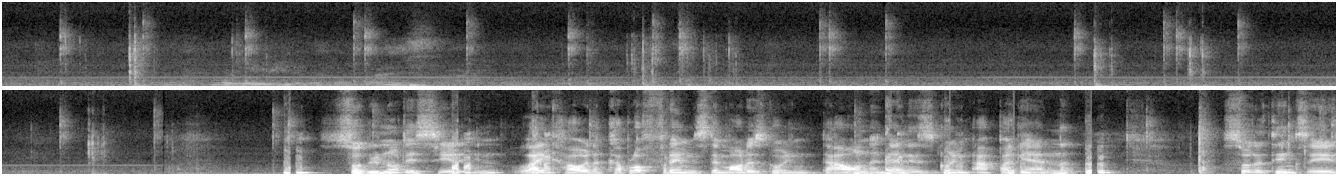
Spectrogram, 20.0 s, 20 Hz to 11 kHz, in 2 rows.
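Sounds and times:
keyboard and mouse clicks: 0:00.4 - 0:02.0, 0:02.6 - 0:02.9, 0:04.2 - 0:06.8, 0:08.0 - 0:09.4.

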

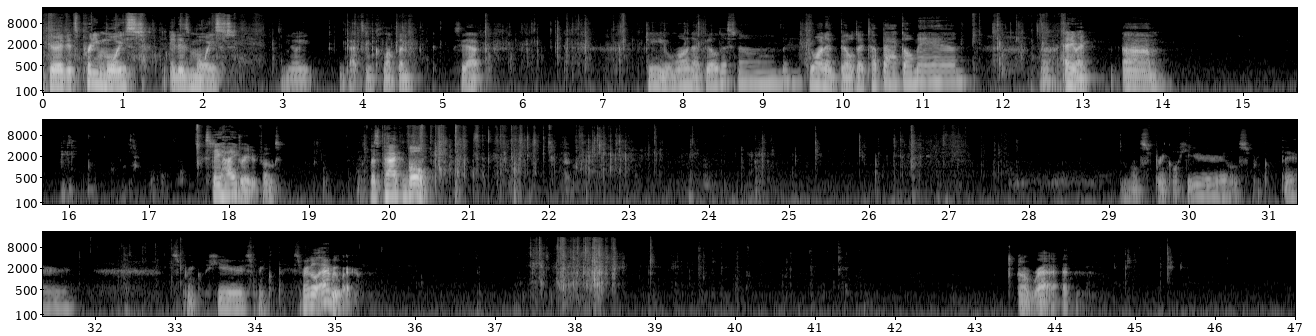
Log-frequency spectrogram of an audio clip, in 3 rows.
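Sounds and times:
tobacco bag crinkling: 0:00.0 - 0:10.0, 0:11.4 - 0:13.0, 0:19.7 - 0:28.0, 0:37.3 - 0:41.6, 0:44.6 - 0:45.8.

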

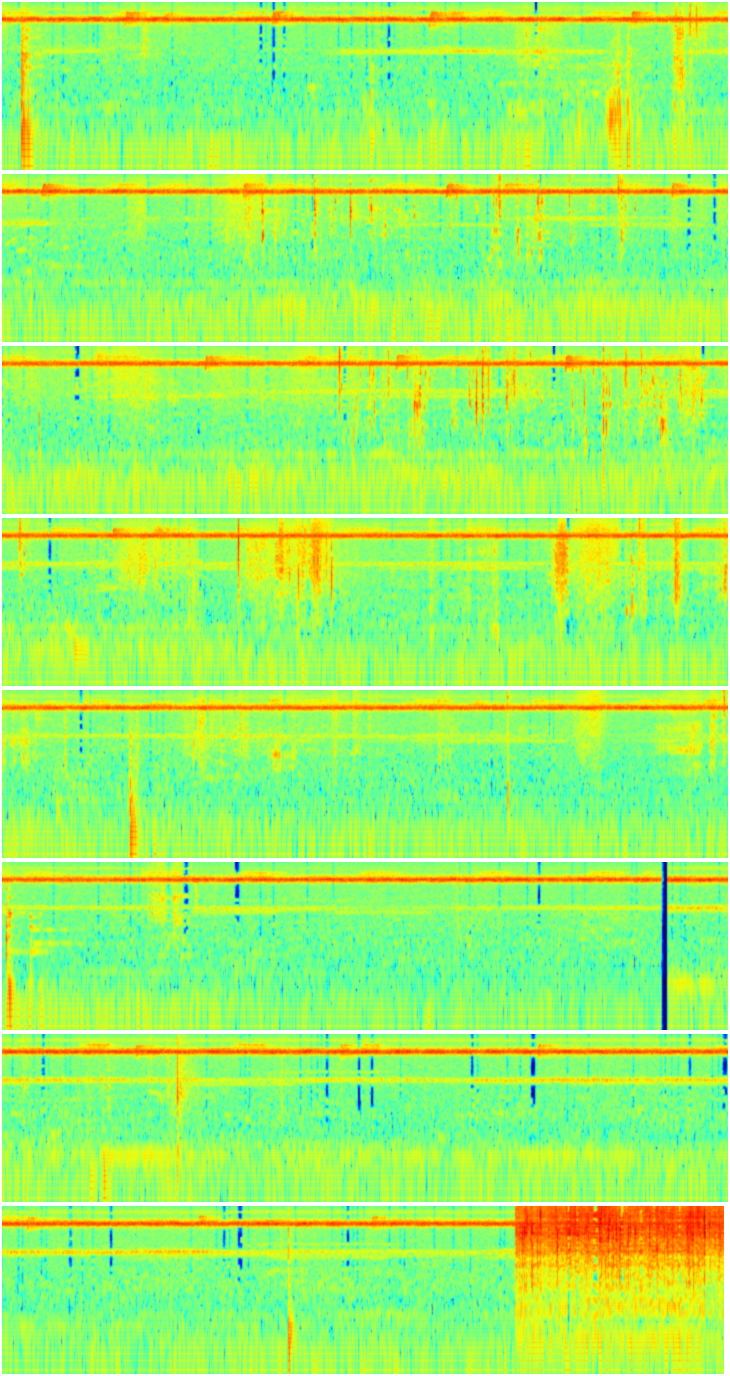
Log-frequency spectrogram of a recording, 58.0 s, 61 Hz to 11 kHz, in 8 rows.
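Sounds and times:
night insects trilling: 0:00.0 - 0:58.0
pepper rinsed in bucket of water: 0:09.8 - 0:13.7, 0:17.8 - 0:22.1, 0:56.0 - 0:58.0.

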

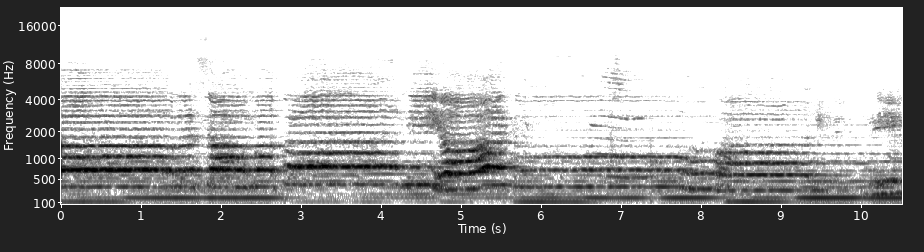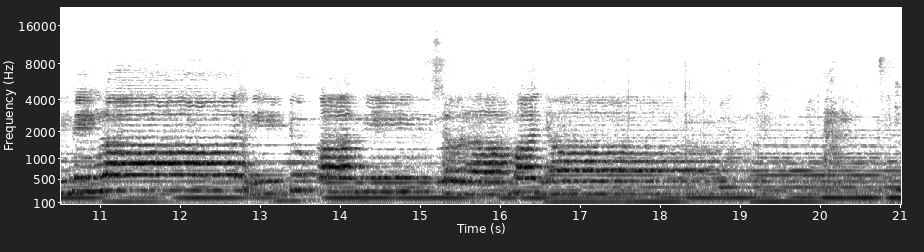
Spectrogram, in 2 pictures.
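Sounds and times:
church choir singing: 0:00.0 - 0:21.0.

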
